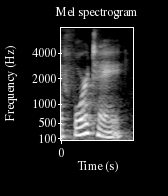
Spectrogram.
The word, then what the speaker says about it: forte: When we say, oh, I'm really good at that, that's my forte, did you know the correct pronunciation is actually fort?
